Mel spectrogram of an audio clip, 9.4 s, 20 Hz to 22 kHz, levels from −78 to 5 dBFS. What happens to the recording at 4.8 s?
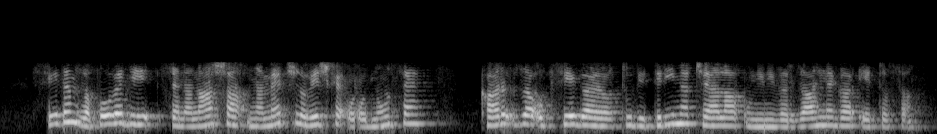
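At 4.78 s the real background drops out for a brief 20 ms and is replaced by a smooth, steady hiss. This is AMR comfort noise: the phone judged that moment as silence, sent no speech frame, and the receiver filled the gap with synthetic noise built from a rough description of the background's level and spectrum.

Around that moment, as throughout, the speech sounds plainly buzzy and synthetic, with nothing above 4 kHz. That is the AMR narrowband mobile codec, and the degree of damage fits AMR-NB running at about 7.4 kbps. It rebuilds the voice from a vocal-tract model driven by a few pulses per subframe.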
